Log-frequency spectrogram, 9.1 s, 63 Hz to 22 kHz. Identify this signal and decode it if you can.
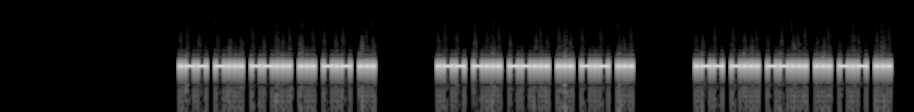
Morse code, heard as a keyed tone, about 40 wpm, 700 Hz. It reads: WB7SKS WB7SKS WB7SKS
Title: USA Call Signs - 6 Characters - Repeated 3x - 40wpm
